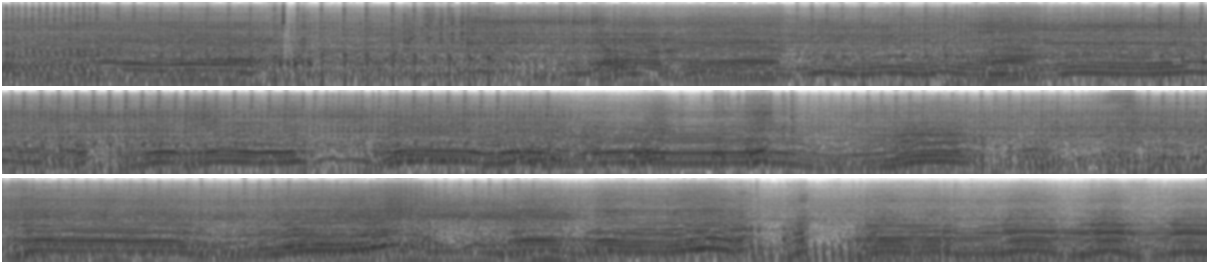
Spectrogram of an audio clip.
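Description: Enduro dirt bike engines running, their pitch rising and falling again and again as the riders blip and work the throttles.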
